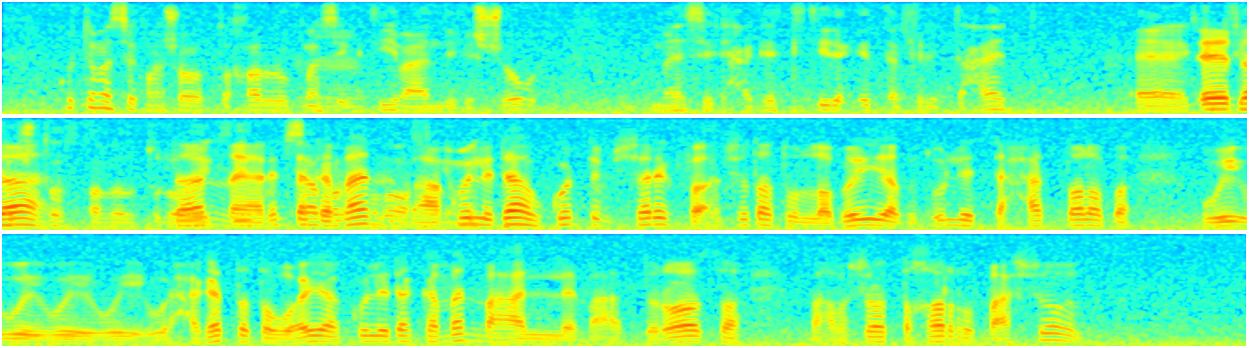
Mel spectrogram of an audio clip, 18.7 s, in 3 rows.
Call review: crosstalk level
present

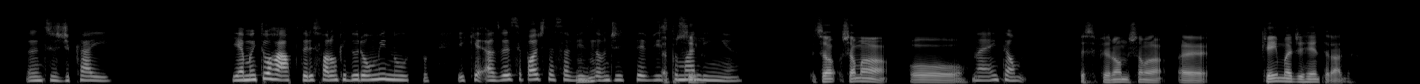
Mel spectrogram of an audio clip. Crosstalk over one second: none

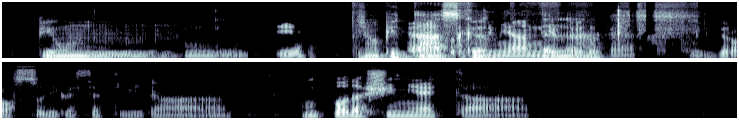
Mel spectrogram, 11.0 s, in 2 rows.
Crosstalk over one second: present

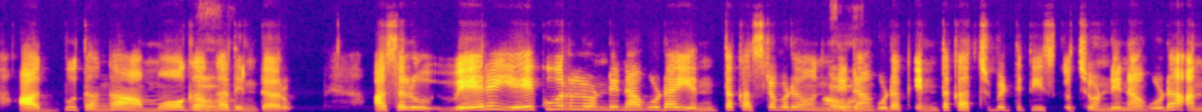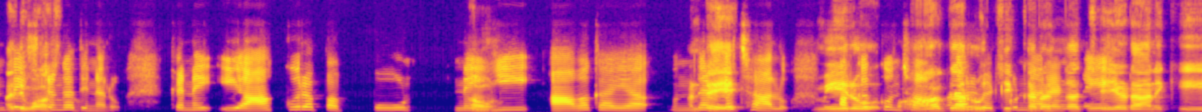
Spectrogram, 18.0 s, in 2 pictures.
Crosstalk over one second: present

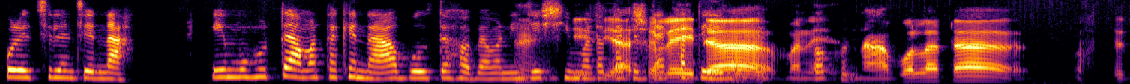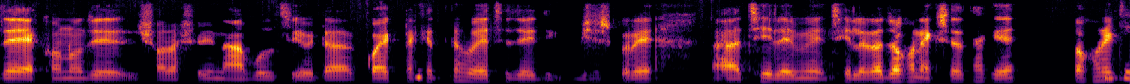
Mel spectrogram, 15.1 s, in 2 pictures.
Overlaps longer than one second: present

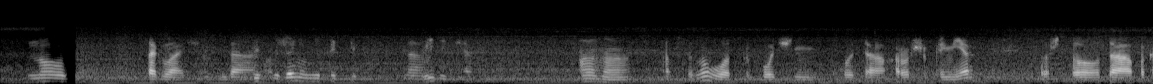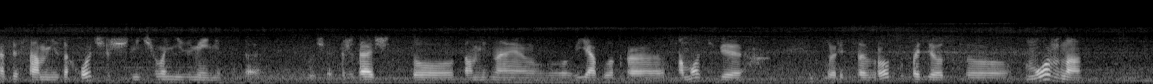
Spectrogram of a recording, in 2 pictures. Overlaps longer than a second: none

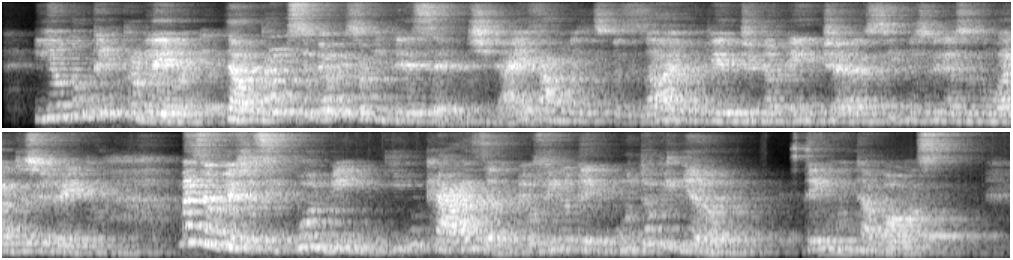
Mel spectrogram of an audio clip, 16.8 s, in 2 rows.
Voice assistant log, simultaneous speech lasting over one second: none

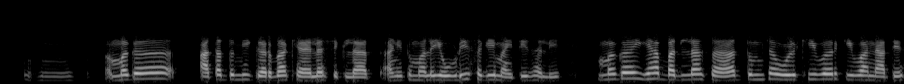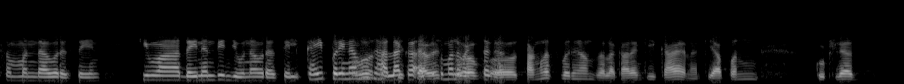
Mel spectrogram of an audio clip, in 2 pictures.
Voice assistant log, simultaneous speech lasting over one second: present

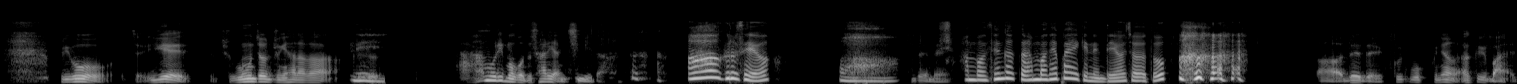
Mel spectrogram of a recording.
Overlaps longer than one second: none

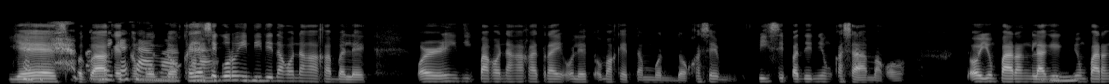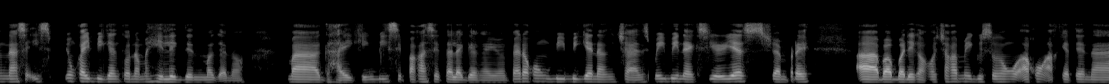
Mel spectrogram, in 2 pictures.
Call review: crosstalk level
present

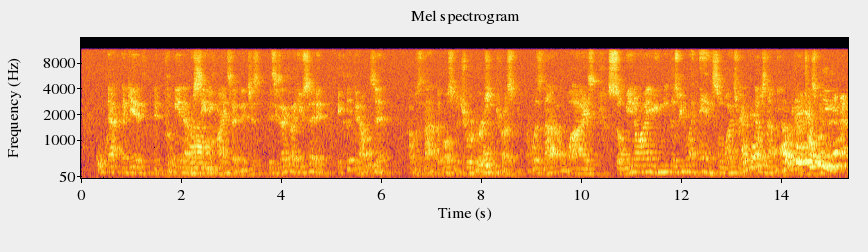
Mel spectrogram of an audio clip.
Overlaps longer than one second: present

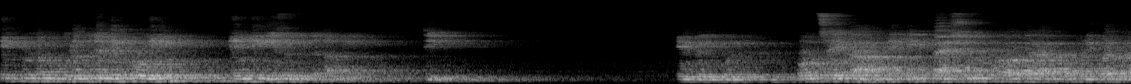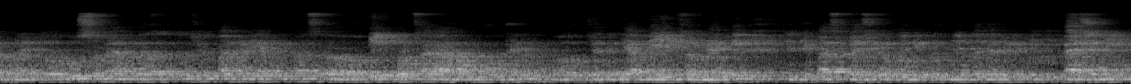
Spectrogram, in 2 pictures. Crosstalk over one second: none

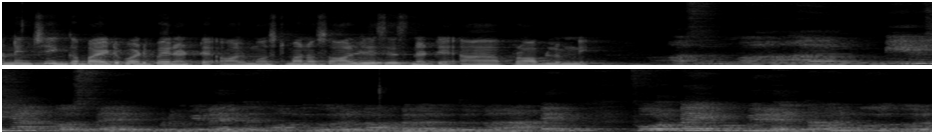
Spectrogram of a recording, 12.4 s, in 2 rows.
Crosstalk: none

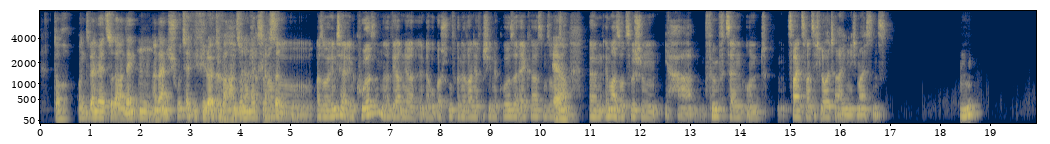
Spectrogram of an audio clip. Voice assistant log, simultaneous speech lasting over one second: present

